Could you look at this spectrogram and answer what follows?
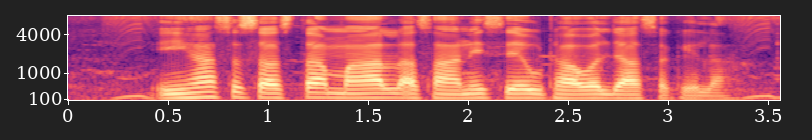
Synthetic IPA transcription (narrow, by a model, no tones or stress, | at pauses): ɪɦãsesə̃st̪amaːlaːsaːniseʊʈʰaːʋəld͡ʒaːsəkḛːla̰ː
